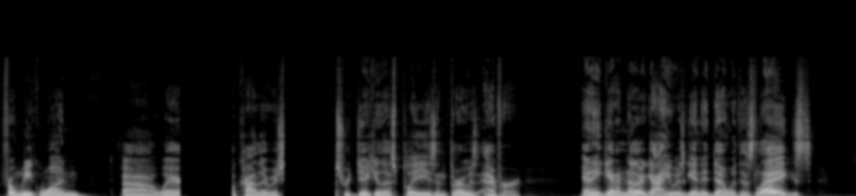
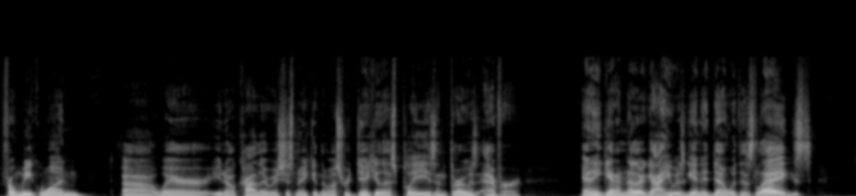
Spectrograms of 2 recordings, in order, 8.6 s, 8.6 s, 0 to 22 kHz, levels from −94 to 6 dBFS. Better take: second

